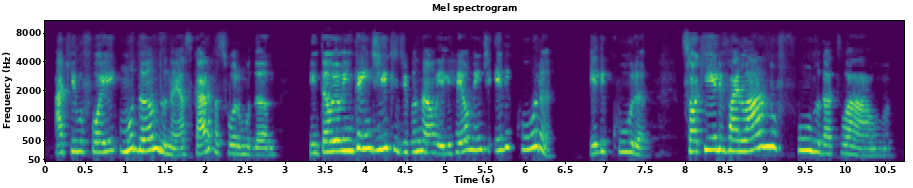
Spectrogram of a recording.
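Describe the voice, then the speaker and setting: A Brazilian woman, a tarot reader, telling her story with deep emotion in a live interview over a video call. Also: dull audio. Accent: Brazilian Portuguese. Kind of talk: casual testimony in a live interview.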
